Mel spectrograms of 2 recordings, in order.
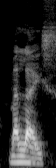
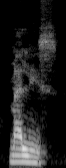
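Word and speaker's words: malice: जाएगा bitterness, spite, hate, मैलाइस, right, मैलिस, मैलिस, इसका S pronunciation होता है मैलिस, राइट।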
